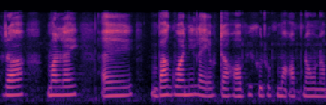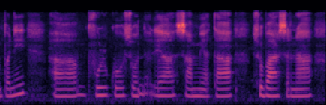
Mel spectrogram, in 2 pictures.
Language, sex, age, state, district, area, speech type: Nepali, female, 60+, West Bengal, Darjeeling, rural, spontaneous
